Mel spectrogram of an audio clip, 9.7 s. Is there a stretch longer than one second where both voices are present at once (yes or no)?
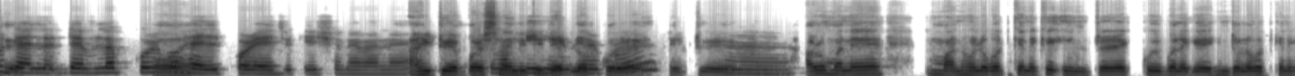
yes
